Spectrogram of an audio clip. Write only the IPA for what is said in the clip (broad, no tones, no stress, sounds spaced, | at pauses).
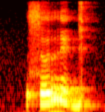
s ə r e ɡ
